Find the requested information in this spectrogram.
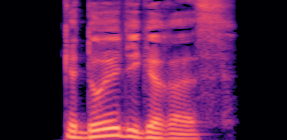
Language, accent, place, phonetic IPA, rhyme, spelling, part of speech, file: German, Germany, Berlin, [ɡəˈdʊldɪɡəʁəs], -ʊldɪɡəʁəs, geduldigeres, adjective, De-geduldigeres.ogg
- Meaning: strong/mixed nominative/accusative neuter singular comparative degree of geduldig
